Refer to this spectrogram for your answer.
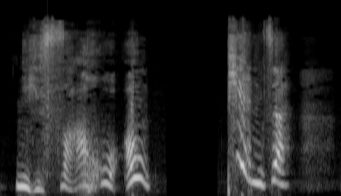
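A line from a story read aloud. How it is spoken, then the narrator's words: Angry outburst. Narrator (Chinese): 他的朋友们在愤怒中爆发了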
